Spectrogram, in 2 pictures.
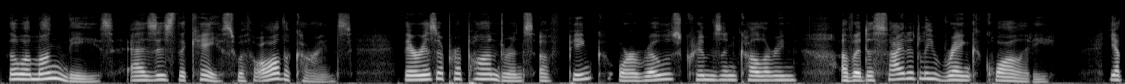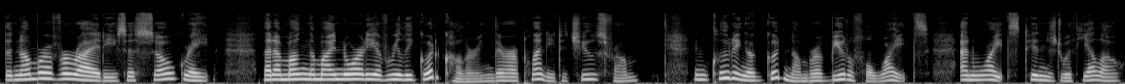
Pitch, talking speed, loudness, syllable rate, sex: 200 Hz, 160 wpm, -18 LUFS, 5.1 syllables/s, female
